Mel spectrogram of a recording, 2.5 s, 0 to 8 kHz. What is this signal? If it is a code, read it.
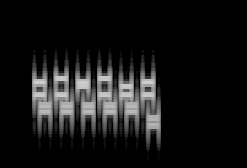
Multi-frequency trunk signalling (R2, with the far end's replies), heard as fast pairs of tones, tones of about 110 ms. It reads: 476724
